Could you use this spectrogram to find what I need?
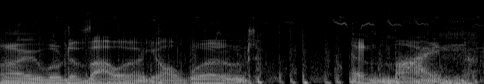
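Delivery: very low, deep, rough monstrous growl. As the player's character becomes the World Eater, speak in a deep World Eater voice. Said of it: "the World Eater voice because it doesn't sound as deep".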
